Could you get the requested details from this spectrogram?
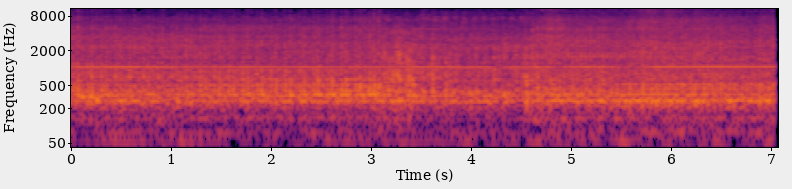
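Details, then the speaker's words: Xiaomi Mi Robot Vacuum Mop 2 Ultra driving back to its charging dock: a thin, steady whine over a soft rushing hiss, running loud; owner suspects the underside brush is making the noise. "Ama altındaki fırça ses yapıyor herhalde ona bir bakmamız lazım"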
